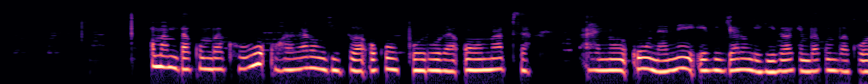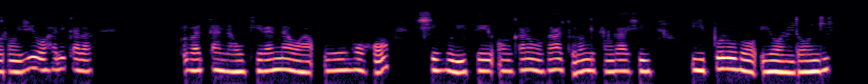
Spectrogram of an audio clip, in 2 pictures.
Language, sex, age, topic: Oshiwambo, female, 18-24, agriculture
